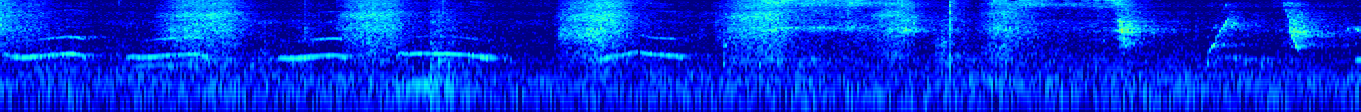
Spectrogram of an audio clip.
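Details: Baby monkey Santos stranded alone up a high tree, calling for its mother: a run of five thin, arched whistled cries in four seconds, then the calls stop and only loud rustling, wind-like noise bursts continue.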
